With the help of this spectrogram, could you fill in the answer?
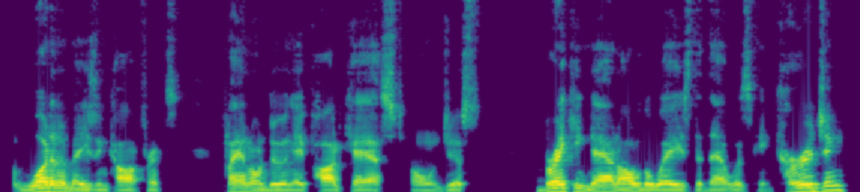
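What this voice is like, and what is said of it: Sick-sounding, under-the-weather voice. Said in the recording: “apologize for my voice. ... I'm feeling a little bit under the weather right now”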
